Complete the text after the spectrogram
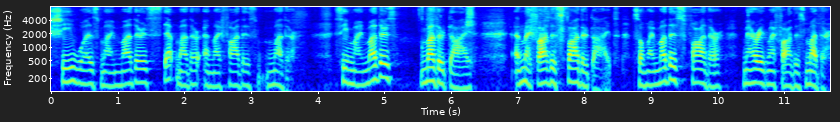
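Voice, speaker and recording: A woman's very deep, low voice with a New York accent, fairly slow pace and ordinary pitch variation, on a very clean recording with a silent background. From US Northeast, Brooklyn, New York. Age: 70s. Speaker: interviewee sharing life story. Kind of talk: testimony.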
